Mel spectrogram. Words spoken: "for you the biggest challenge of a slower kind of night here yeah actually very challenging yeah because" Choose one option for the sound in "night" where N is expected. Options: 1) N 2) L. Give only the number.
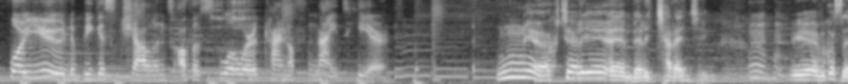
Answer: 1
